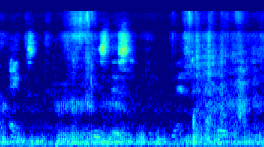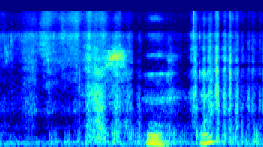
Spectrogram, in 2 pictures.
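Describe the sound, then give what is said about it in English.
A cat named Peanut purrs steadily, a continuous low rumble throughout, with soft murmuring voices and two brief louder low vocal bursts near the end. “Oh, you're lovely. You're a lovely cat, Peanut.”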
